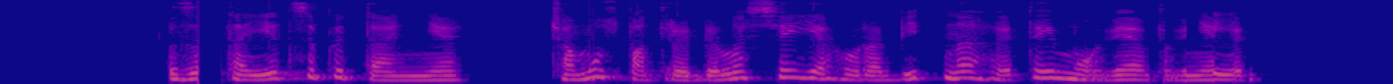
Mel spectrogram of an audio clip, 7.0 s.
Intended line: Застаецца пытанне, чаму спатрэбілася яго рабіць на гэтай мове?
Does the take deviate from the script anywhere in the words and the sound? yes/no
yes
